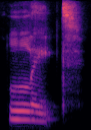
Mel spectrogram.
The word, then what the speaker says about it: late: So, here we kind of swallow this T. Excuse me. We don't pronounce it late like we don't really pronounce the strong T when we talk very quickly.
